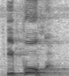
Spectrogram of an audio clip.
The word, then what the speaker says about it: epoch: या दूसरा नाम है इपोक, ये ख्याल में रखिए स्पेलिंग, EPOCH, इपोक, और ओमेगा टी प्लस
